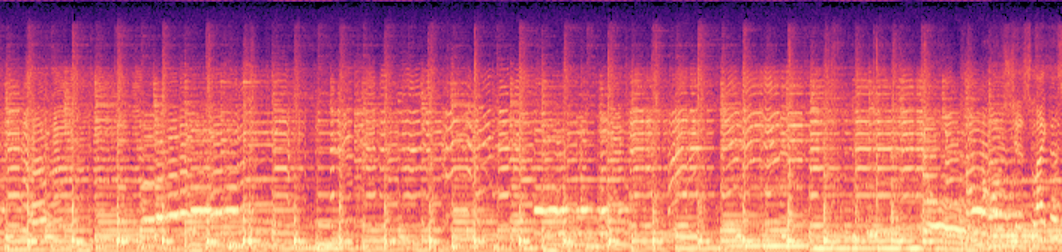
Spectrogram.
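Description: Live band playing an instrumental break in a doo-wop song: a lead melody line over a steady drum beat and bass.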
